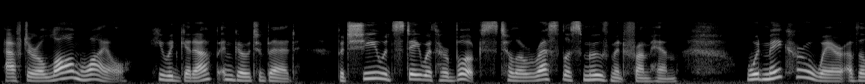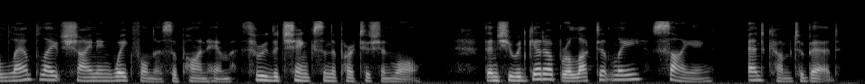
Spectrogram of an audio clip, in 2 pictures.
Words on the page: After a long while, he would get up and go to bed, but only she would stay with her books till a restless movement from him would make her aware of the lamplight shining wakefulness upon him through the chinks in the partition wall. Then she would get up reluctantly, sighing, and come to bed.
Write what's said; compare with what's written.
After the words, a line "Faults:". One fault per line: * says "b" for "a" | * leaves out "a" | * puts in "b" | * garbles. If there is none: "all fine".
After a long while, he would get up and go to bed, but she would stay with her books till a restless movement from him would make her aware of the lamplight shining wakefulness upon him through the chinks in the partition wall. Then she would get up reluctantly, sighing, and come to bed.
Faults:
* leaves out "only"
